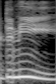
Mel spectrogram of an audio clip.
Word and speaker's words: Denis: Is that how you pronounce her last name? – Denis. – Claire Denis? Claire Denis, yes, French. Real French.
